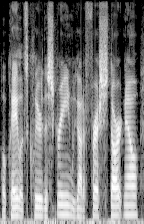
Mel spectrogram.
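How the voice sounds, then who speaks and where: A man walks through a coding tutorial in a relaxed, thinking-aloud way, with ums and small restarts as he types. His voice is bright and crisp, close to the mic in a dry, dead room. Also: medium pitch, normal speed, no echo. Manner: relaxed, thinking aloud with fillers while typing. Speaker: programming instructor. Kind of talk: casual screencast coding tutorial.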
